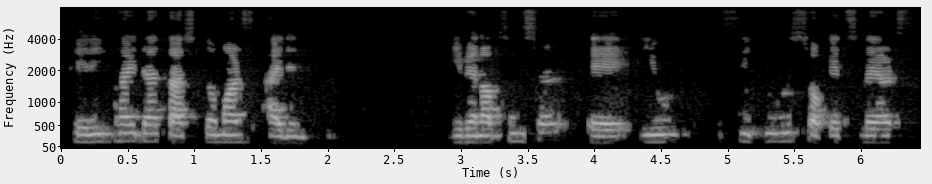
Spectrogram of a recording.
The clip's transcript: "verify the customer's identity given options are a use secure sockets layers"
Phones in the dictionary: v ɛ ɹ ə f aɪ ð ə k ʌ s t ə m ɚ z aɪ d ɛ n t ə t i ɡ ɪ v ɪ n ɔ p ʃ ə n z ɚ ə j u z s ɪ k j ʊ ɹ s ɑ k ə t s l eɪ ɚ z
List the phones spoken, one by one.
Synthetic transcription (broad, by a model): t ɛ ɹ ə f aɪ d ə k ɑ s t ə m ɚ s aɪ d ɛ n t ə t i ɡ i b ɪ n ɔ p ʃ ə n s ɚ ə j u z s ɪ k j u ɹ s ɑ k ə t s l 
